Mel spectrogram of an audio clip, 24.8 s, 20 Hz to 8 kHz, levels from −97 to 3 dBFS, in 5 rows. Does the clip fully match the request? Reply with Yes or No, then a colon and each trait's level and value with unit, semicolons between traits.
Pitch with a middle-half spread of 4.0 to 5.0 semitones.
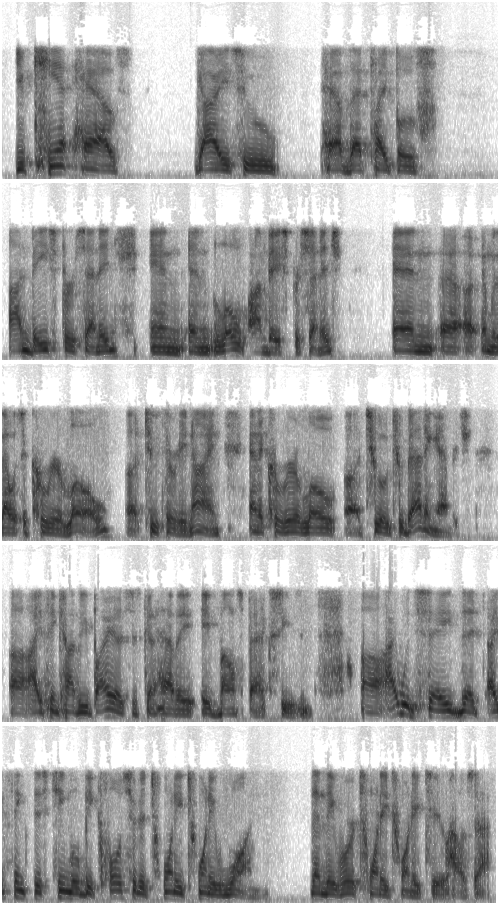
No: average, 2.7 semitones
